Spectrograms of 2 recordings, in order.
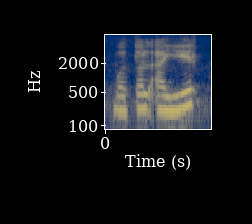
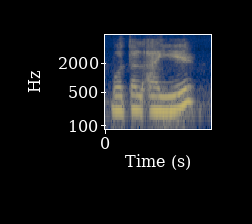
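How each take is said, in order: No difference in how they are said.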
